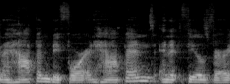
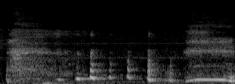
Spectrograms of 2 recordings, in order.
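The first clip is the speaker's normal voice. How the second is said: high-pitched surprised laugh; 12 semitones higher, 6 dB quieter than usual. Real, not acted. Laughs at the card.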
